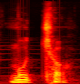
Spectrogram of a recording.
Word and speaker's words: mucho: you at the beginning when you find CH you will will see you will say like so this phrase or this syllable c h o is Cho Cho CH Cho mucho it's almost like a show show but you have to put your tongue a little bit up close to the pallate and press mucho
